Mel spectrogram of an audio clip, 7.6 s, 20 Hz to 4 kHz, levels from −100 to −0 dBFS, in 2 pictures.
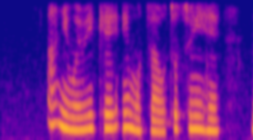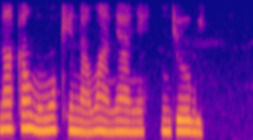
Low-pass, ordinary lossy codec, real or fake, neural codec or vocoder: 3.6 kHz; none; real; none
